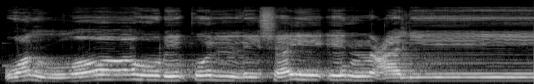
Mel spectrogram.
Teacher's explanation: مد عارض وقفی ہوگا. اس میں طول توسط قصر تینوں جائز ہوتا ہے. طول اولا ہوتا ہے, پھر توسط, پھر قصر کا مرتبہ ہوتا ہے.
